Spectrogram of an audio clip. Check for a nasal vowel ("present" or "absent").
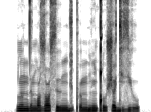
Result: present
